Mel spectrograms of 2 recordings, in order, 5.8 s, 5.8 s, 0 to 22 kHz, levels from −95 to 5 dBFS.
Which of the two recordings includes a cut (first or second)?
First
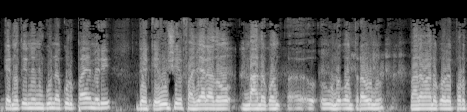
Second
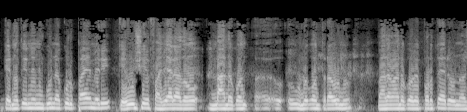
second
